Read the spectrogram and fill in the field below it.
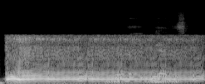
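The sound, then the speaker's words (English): A long, loud real fart, not a sound effect, rasps steadily for about two seconds, a buzzy, low-pitched drone with no pauses and no voices over it. “That has to be in the prelim talk, the farts.”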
